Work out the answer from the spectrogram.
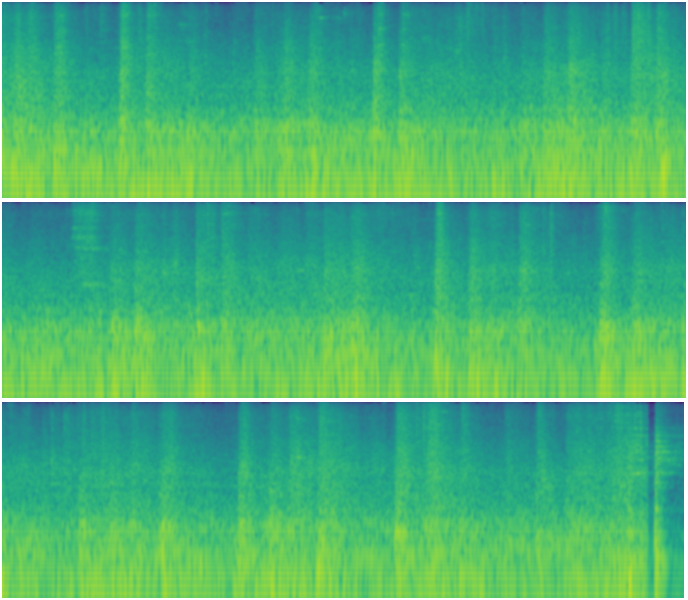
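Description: Passenger train crossing a steel truss railway bridge, heard from an open coach doorway: a steady loud rumble with the clatter of wheels over rail joints. The sound drops away abruptly near the end.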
